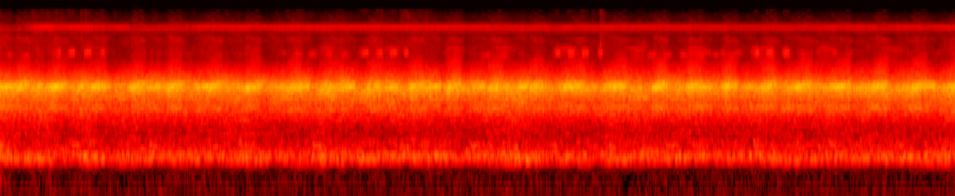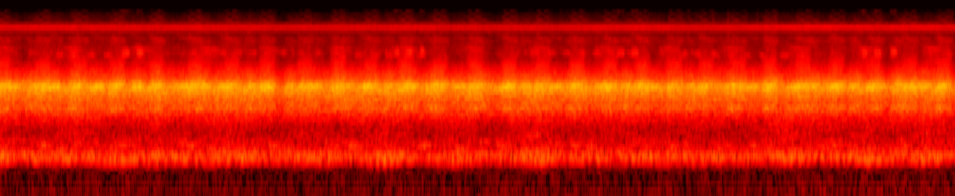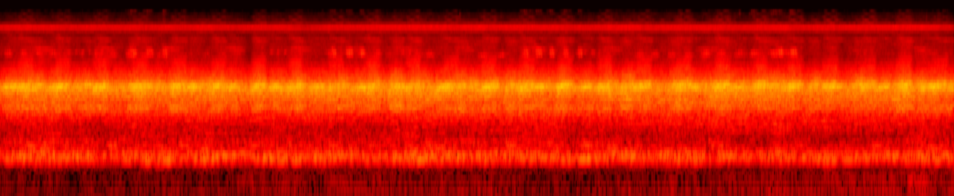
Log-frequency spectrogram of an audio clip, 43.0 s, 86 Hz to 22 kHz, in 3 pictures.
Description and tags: Frogs Deafening
Recorded with Canon S5IS. Ponds develop in the neighborhood during heavy rain, a few hundred meters from our house in Bgy San Jose, Puerto Princesa, Palawan, Philippines. Recorded at night.
field-recording, frogs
